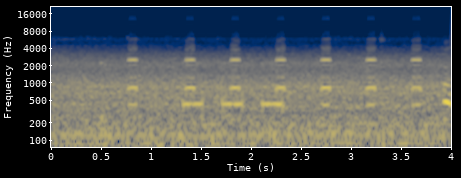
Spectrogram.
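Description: Speed-camera warner in the car sounding a run of about seven short beeps, roughly two a second, over steady road noise inside the car's cabin: a speeding alert, the car doing 100 in an 80 zone inside an average-speed check section.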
